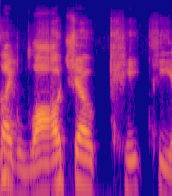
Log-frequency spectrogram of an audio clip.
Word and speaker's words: Wojcicki: Apparently it's pronounced Walcho Kiki or something like that.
